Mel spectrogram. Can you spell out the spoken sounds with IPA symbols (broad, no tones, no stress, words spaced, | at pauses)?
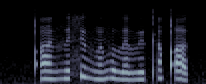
qʼɛ̃ vɪsʏ və̃vəβɛ βʏkʼɛ̃ qʼə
